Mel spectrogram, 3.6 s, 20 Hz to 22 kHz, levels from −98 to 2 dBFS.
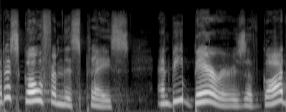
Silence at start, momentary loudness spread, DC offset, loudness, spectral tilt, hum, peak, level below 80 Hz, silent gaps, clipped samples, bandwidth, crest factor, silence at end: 0 s; 17 LU; under 0.1%; -23 LUFS; -4 dB/octave; none; -6 dBFS; -66 dBFS; none; under 0.1%; 14.5 kHz; 18 dB; 0 s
